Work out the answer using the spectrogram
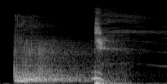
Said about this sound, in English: I don't know, farting and shit.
